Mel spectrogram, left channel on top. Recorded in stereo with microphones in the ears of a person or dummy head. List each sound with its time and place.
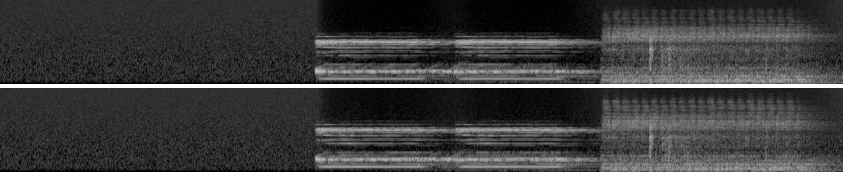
3.1 s an alarm: 20° left (ahead or behind), 2 m
6.0 s writing: 5° left (ahead or behind), 7.5 m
